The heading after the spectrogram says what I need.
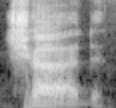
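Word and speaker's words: Chüd: The Ritual of Chewed is spelled C-H-U with an umlaut and D. So it's supposed to be chewed, but it's actually chud. So it's just chud.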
